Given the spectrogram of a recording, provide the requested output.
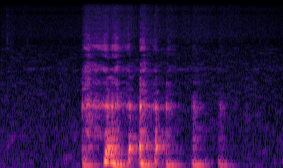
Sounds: Laughter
